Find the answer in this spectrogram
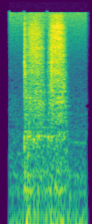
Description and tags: Mousepad Slide
Sliding of a keyboard mouse on a mouse-pad
computer, slide, pad, mouse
